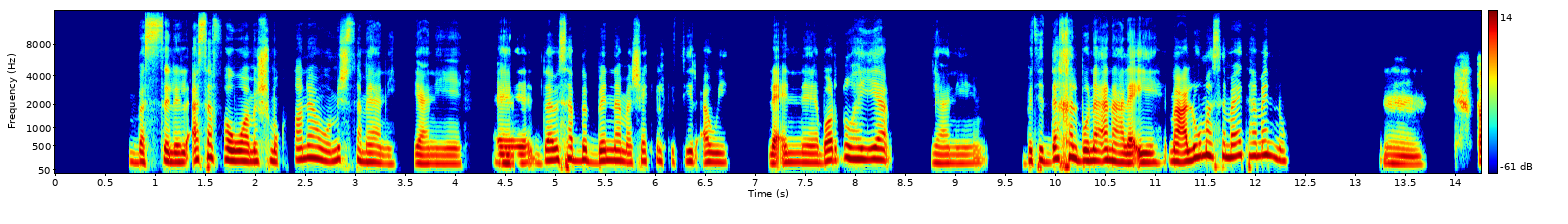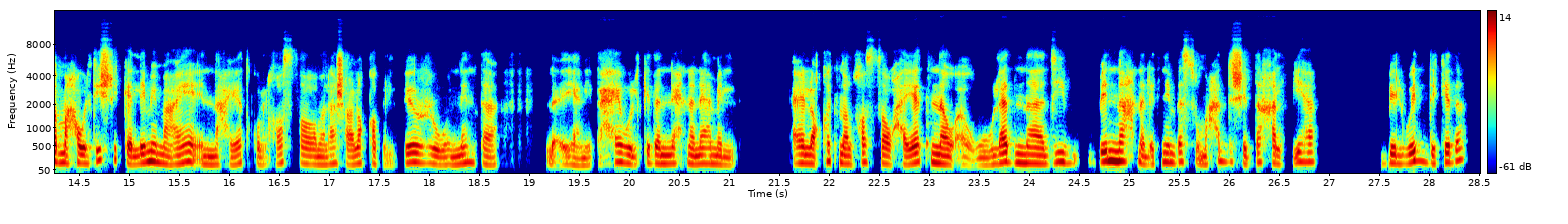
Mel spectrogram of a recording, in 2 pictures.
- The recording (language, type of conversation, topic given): Arabic, advice, إزاي ضغوط العيلة عشان أمشي مع التقاليد بتخلّيني مش عارفة أكون على طبيعتي؟
- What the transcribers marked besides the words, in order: none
